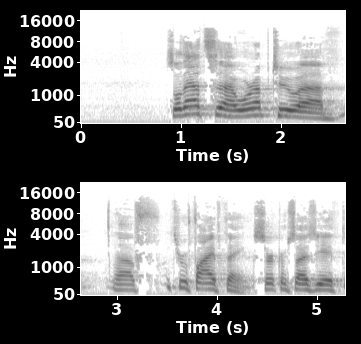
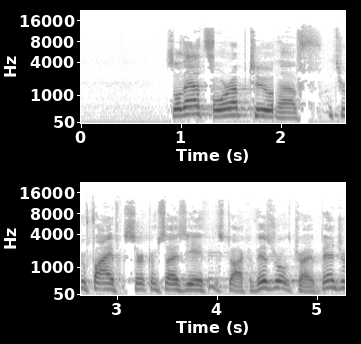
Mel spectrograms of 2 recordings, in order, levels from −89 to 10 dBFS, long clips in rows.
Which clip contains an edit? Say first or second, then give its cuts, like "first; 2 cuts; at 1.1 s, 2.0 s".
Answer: second; 4 cuts; at 1.3 s, 1.9 s, 3.0 s, 3.9 s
